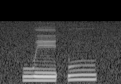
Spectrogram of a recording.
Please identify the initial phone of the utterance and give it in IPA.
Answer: w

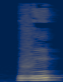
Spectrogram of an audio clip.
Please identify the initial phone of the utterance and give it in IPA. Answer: v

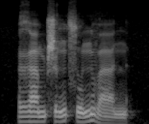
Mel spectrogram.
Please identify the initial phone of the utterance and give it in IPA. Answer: ɣ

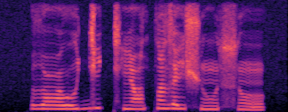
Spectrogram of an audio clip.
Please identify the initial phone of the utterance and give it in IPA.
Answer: ðˤ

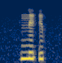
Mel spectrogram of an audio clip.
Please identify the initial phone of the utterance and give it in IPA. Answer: n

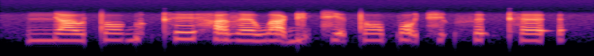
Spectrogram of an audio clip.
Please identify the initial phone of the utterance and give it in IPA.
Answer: ɲ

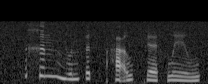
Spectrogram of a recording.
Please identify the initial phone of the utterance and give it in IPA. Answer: x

